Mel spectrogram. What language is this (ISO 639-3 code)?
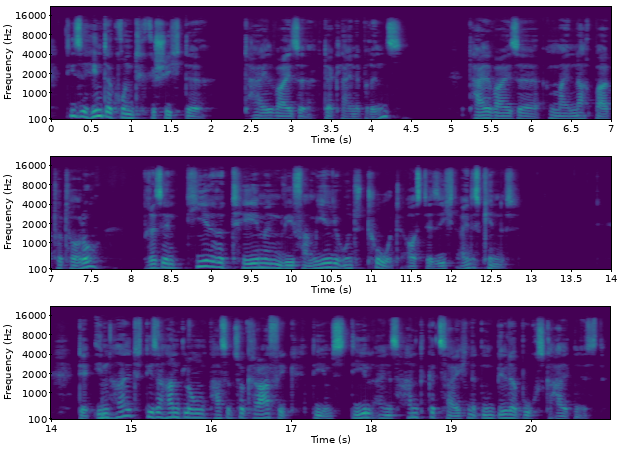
deu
